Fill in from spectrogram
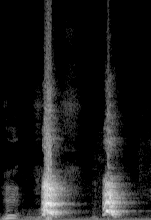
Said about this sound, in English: Dog agrees. Oh, you also agree.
